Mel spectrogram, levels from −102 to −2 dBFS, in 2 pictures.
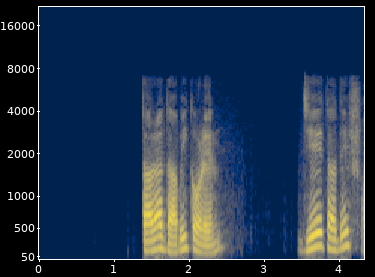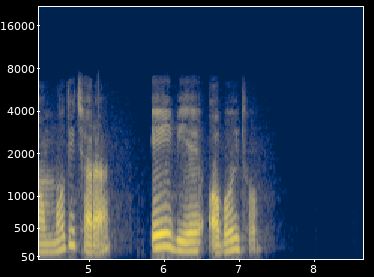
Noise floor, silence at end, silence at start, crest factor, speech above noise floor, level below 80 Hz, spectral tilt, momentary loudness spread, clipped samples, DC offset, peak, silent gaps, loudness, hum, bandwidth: -52 dBFS; 1.45 s; 1.4 s; 16 dB; 37 dB; -60 dBFS; -9 dB/octave; 11 LU; under 0.1%; under 0.1%; -2 dBFS; none; -16 LUFS; none; 6.4 kHz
